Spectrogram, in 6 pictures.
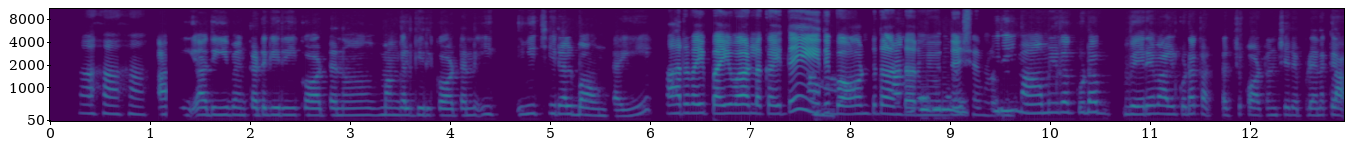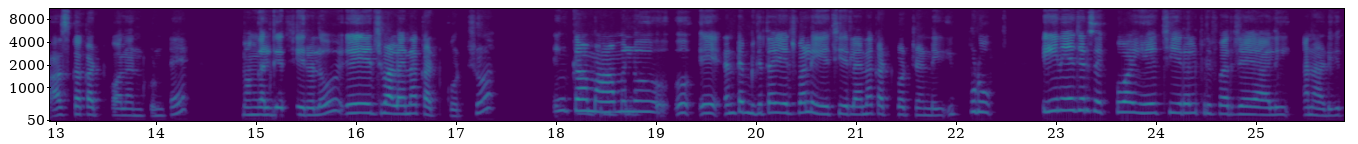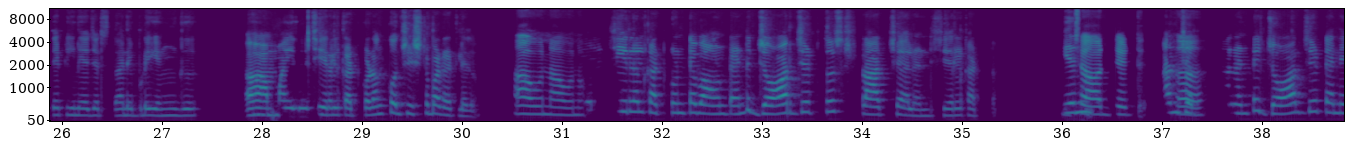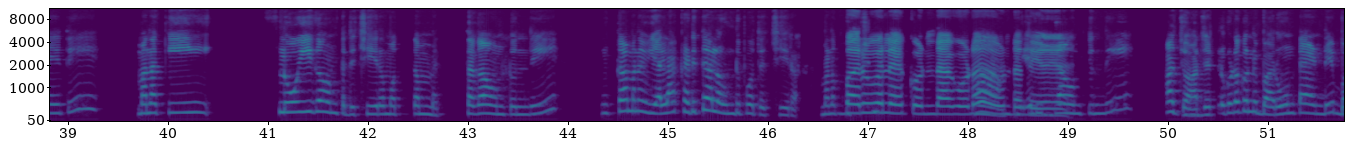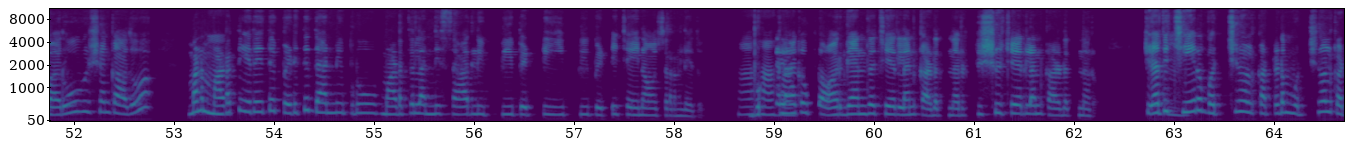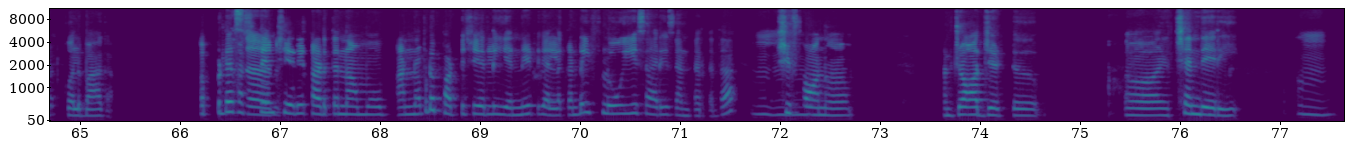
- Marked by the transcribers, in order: in English: "క్లాస్‌గా"; in English: "ఏజ్"; other background noise; in English: "ఏజ్"; in English: "టీనేజర్స్"; in English: "ప్రిఫర్"; in English: "టీనేజర్స్"; in English: "యంగ్"; in English: "జార్జెట్‌తో స్టార్ట్"; in English: "జార్టెట్"; in English: "జార్జెట్"; in English: "ఫ్లోయిగా"; in English: "ఆర్గాన్జా"; in English: "టిష్యూ"; in English: "ఫస్ట్ టైమ్"; in English: "ఫ్లోయి సారీస్"; tapping
- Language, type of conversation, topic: Telugu, podcast, సాంప్రదాయ దుస్తులను ఆధునిక శైలిలో మార్చుకుని ధరించడం గురించి మీ అభిప్రాయం ఏమిటి?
